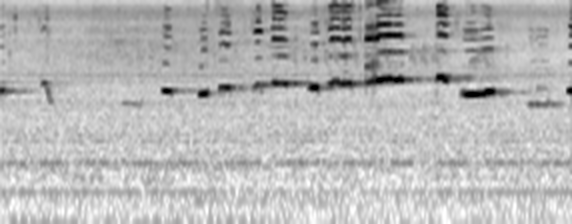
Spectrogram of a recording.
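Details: Pet cockatiel whistling learned tunes, a repertoire including the national anthem, a fiu-fiu wolf whistle and the Star Wars theme; clear whistled notes, some sliding and rising, in short phrases, over a steady low hum.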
